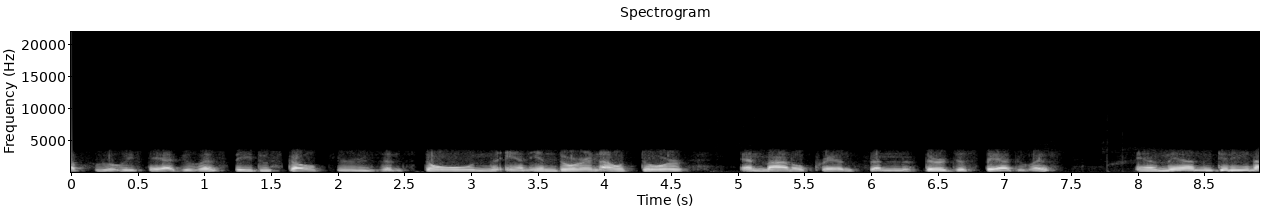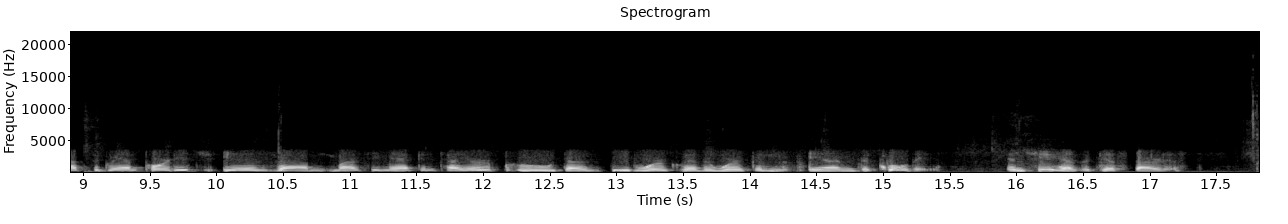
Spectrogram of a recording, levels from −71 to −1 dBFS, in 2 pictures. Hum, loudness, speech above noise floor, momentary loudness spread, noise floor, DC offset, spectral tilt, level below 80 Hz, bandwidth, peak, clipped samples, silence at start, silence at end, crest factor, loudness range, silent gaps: none; -21 LUFS; 36 dB; 7 LU; -57 dBFS; under 0.1%; -6 dB/octave; -64 dBFS; 5.2 kHz; -4 dBFS; under 0.1%; 0 s; 0.6 s; 16 dB; 1 LU; none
